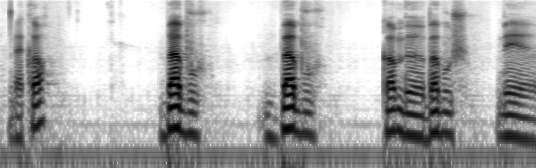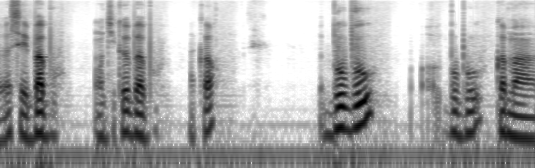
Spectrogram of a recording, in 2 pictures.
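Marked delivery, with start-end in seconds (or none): 1.6-3.2 Babou in two clear syllables, "ba-bou"; model for repeating. Shown as a demonstration. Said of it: "essaye de répéter après moi". 8.6-9.1 Boubou in two clear syllables, "bou-bou"; model for repeating. Shown as a demonstration. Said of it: "essaye de répéter après moi".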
